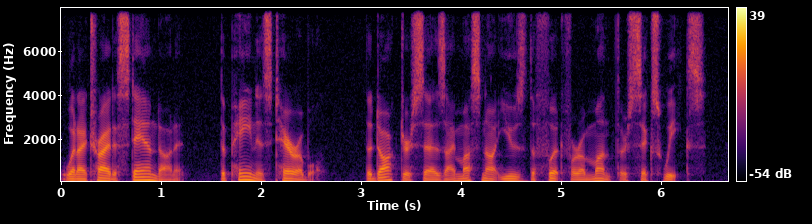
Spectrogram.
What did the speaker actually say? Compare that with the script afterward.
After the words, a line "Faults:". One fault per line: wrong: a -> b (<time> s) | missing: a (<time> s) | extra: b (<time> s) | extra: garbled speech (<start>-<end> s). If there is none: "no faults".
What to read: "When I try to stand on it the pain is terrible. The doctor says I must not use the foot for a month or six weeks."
"When I try to stand on it the pain is terrible. The doctor says I must not use the foot for a month or six weeks."
Faults:
no faults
